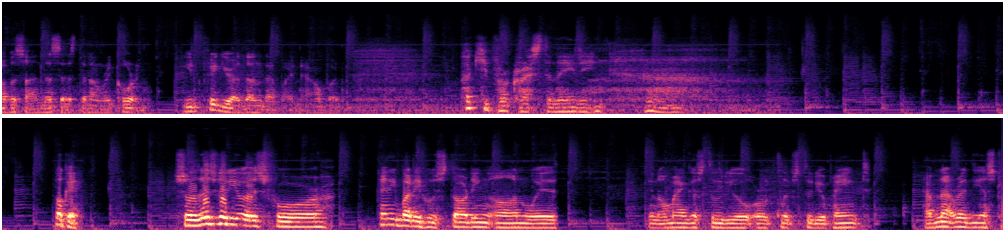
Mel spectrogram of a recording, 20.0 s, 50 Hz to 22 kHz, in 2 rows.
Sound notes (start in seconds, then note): 6.1 sigh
